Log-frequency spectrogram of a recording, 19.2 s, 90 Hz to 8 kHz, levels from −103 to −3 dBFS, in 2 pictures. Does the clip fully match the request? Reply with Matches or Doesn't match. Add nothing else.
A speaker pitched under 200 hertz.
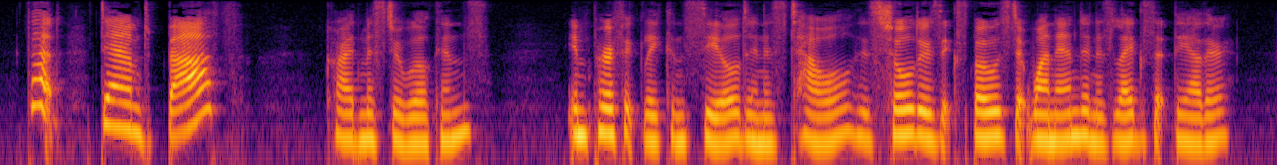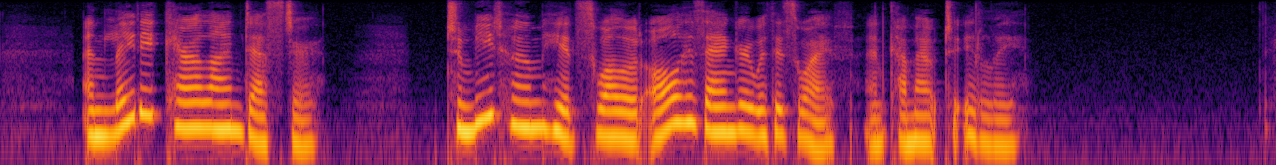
Matches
